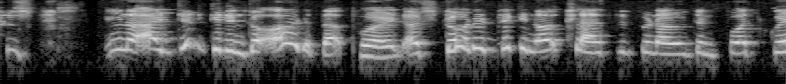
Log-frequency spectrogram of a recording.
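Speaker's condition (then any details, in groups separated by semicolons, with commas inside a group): Cerebral palsy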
